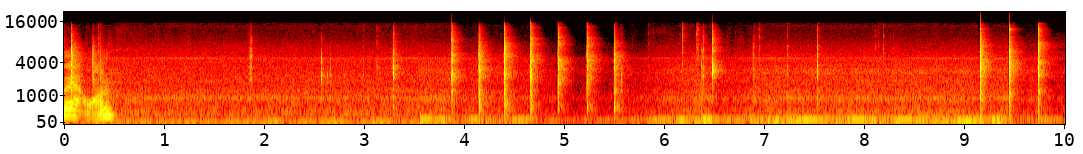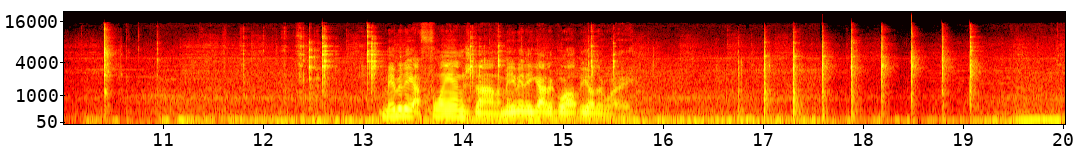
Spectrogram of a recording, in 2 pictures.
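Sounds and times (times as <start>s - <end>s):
low hum: 0.5s - 20.0s
taps on metal housing: 16.7s - 19.3s.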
